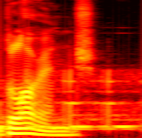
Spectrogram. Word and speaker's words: Blorenge: smooth termination of the Blorenge the Boren or Boren in Welsh is an odd name it's one of the few English nouns to rhyme with orange and that might not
